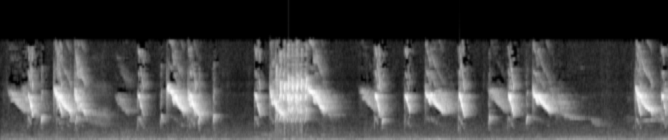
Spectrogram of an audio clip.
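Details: A female Oriental white-eye of the buxtoni form, in breeding condition, calls a male. A lively run of high, thin, falling whistles and chips comes in rapid succession, broken once by a loud buzzy rattle.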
